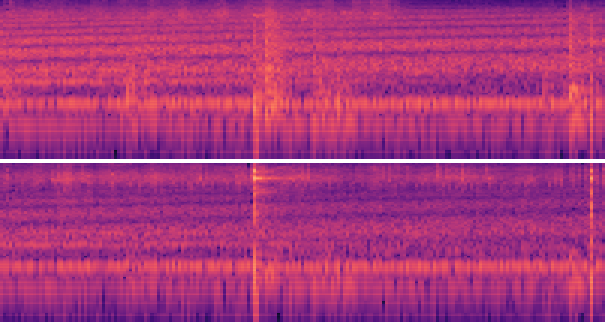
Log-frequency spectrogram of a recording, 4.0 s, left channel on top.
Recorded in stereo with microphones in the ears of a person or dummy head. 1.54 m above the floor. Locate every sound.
0.0 s a drone: 65° left (ahead or behind); by 4.0 s 75° left (ahead or behind)
1.7 s breaking glass: 75° right (ahead or behind)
